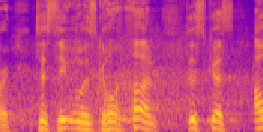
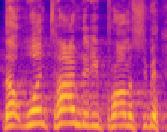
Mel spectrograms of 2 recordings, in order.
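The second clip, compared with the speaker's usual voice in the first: ordinary talk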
